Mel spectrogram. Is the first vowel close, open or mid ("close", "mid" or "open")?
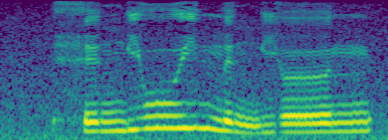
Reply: close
